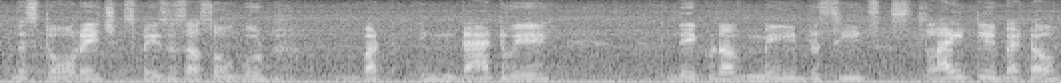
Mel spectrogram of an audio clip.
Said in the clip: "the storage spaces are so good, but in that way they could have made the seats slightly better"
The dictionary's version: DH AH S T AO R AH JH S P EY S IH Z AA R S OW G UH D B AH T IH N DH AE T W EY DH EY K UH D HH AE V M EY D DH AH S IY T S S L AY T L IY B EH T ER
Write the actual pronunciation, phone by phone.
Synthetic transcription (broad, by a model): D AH S T AO R AH JH S P EY S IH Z AA R S OW G UH D B AH T IH N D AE T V EY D EY K UH D HH AE V M EY D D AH S IY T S S L AY T L IY B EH T ER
